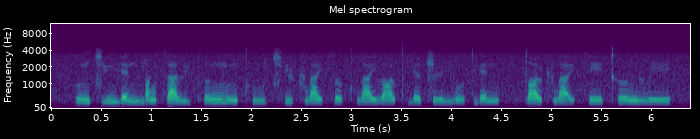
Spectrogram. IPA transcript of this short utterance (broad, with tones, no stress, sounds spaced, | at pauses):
k ʊ˨˦ ŋ t͡ɕ y˨˦ m ɥ ɛ̰˨˩ n l j ɑ˦ ŋ t͡s ä˥˨ l y̰˨˩ pʰ ɤ˦ ŋ m ʊ˨˦ ŋ kʰ u˨˦ t͡ɕʰ y˦ ʈ͡ʂ w a˨˦ ɪ̯ t͡s ɤ˨˦ kʰ w a˨˦ ɪ̯ l ɑ˨˦ ʊ̯ t̪ʰ j ɛ˨˦ ʈ͡ʂ ɻ̩˨˦ l j o̰˨˩ ʊ̯ t̪ j ɛ˥˨ n | t̪ ɑ˥˨ ʊ̯ ʈ͡ʂ w a̰˨˩ ɪ̯ t͡s e˦ ɪ̯ kʰ ɤ˦ ŋ ɻ w e˨˦ ɪ̯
